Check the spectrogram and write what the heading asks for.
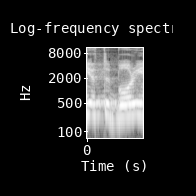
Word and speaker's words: Göteborg: know that it's pronounced Göteborg in Swedish? It's not well, Gothenburg.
